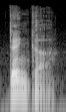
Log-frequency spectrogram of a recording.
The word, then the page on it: Dinka: American English; from Sudan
